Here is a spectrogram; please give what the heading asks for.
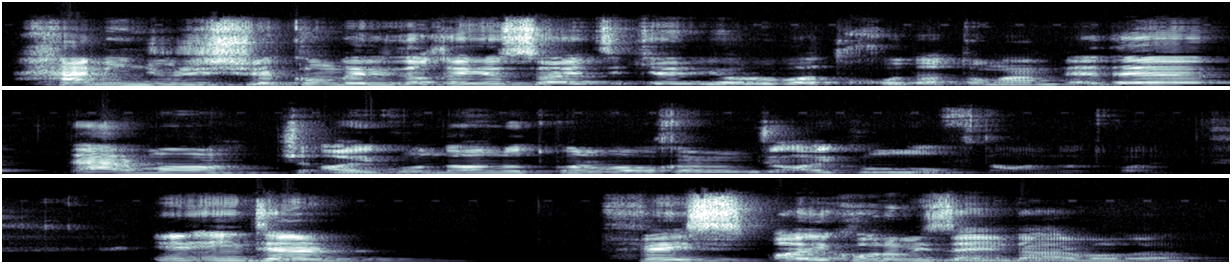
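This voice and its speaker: A young man from Iran walks through his code in a casual screen-recorded tutorial. He thinks aloud in slang, cracks jokes and corrects himself as he goes. His voice sits a little high for a man. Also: lively intonation, sharp tone. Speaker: programming tutor.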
